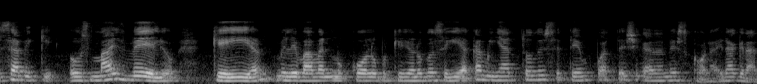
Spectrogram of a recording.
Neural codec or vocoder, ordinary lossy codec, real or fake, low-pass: none; none; real; none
